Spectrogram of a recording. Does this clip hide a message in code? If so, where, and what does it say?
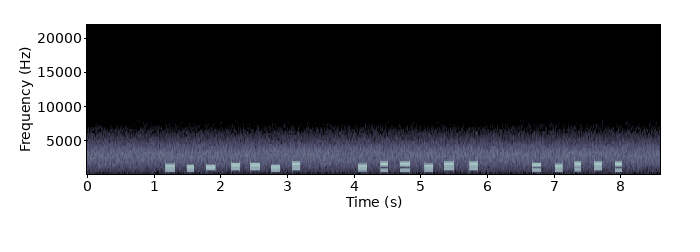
Yes: DTMF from 1.2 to 8.0 s, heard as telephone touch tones, dialled by hand, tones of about 120 ms. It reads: 54*##4D 8AA5DD 62CDA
